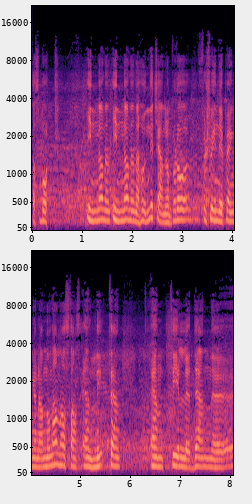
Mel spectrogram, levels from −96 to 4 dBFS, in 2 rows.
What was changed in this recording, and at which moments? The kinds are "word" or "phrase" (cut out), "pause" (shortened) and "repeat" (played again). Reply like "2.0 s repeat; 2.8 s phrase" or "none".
1.5 s repeat; 2.8 s word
